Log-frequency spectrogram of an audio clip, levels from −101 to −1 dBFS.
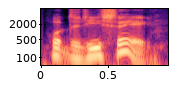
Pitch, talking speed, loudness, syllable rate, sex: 110 Hz, 250 wpm, -14 LUFS, 5.1 syllables/s, male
